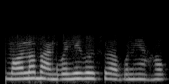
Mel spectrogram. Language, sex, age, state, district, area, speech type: Assamese, female, 18-30, Assam, Dibrugarh, rural, conversation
